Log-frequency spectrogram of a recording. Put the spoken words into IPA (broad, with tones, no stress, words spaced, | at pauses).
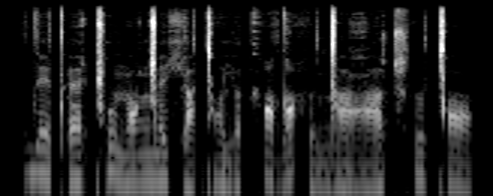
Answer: de˥˩tʼɛ˧ ǁu˥˩nɒ˧ŋ͡ǁɪ˧ ça˩ɡ͡ǀɒ˥˩ jə˧kʰə˥˩ dˤɪ˥hɯ˩ ŋ͡ǀa˩ʕa˩˥ʈ͡ʂʰɯ˥˩ ǀɒ˥˩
